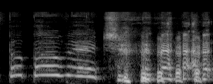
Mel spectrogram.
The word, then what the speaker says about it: Popovich: Yeah, If I know I'm going to be interacting a lot, then it's Popovich.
